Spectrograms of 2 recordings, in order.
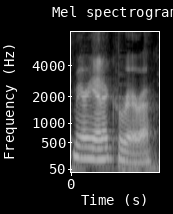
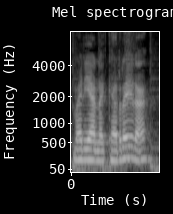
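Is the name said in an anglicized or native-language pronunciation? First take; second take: anglicized; native-language. First: The name is said with an anglicized pronunciation. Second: The name is said with its native-language pronunciation. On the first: The speaker calls it wrong. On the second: The speaker calls it right.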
